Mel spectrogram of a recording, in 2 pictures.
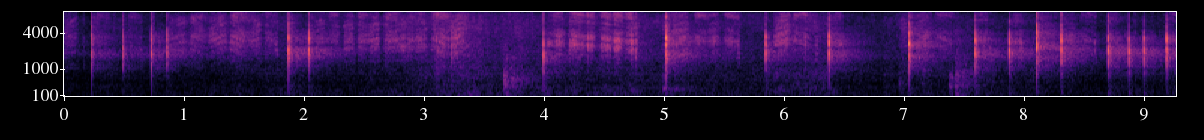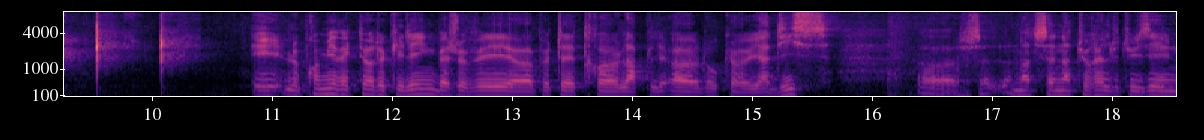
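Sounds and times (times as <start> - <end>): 
writing on a board: 0.0 - 10.5
sharp taps on a board: 5.8 - 10.3
speech: 10.9 - 15.7, 16.4 - 18.5.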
